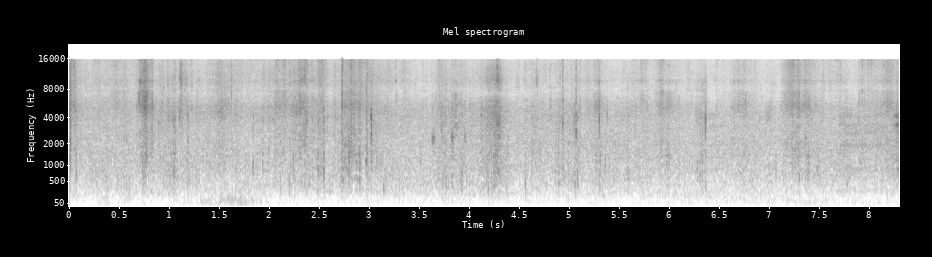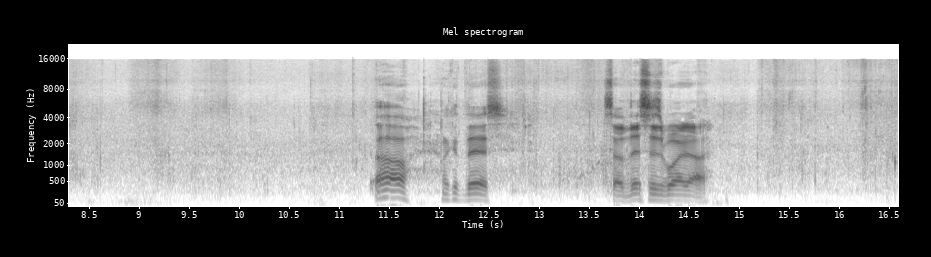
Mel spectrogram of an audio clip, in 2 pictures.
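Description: Dry grass rustles and crackles underfoot.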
